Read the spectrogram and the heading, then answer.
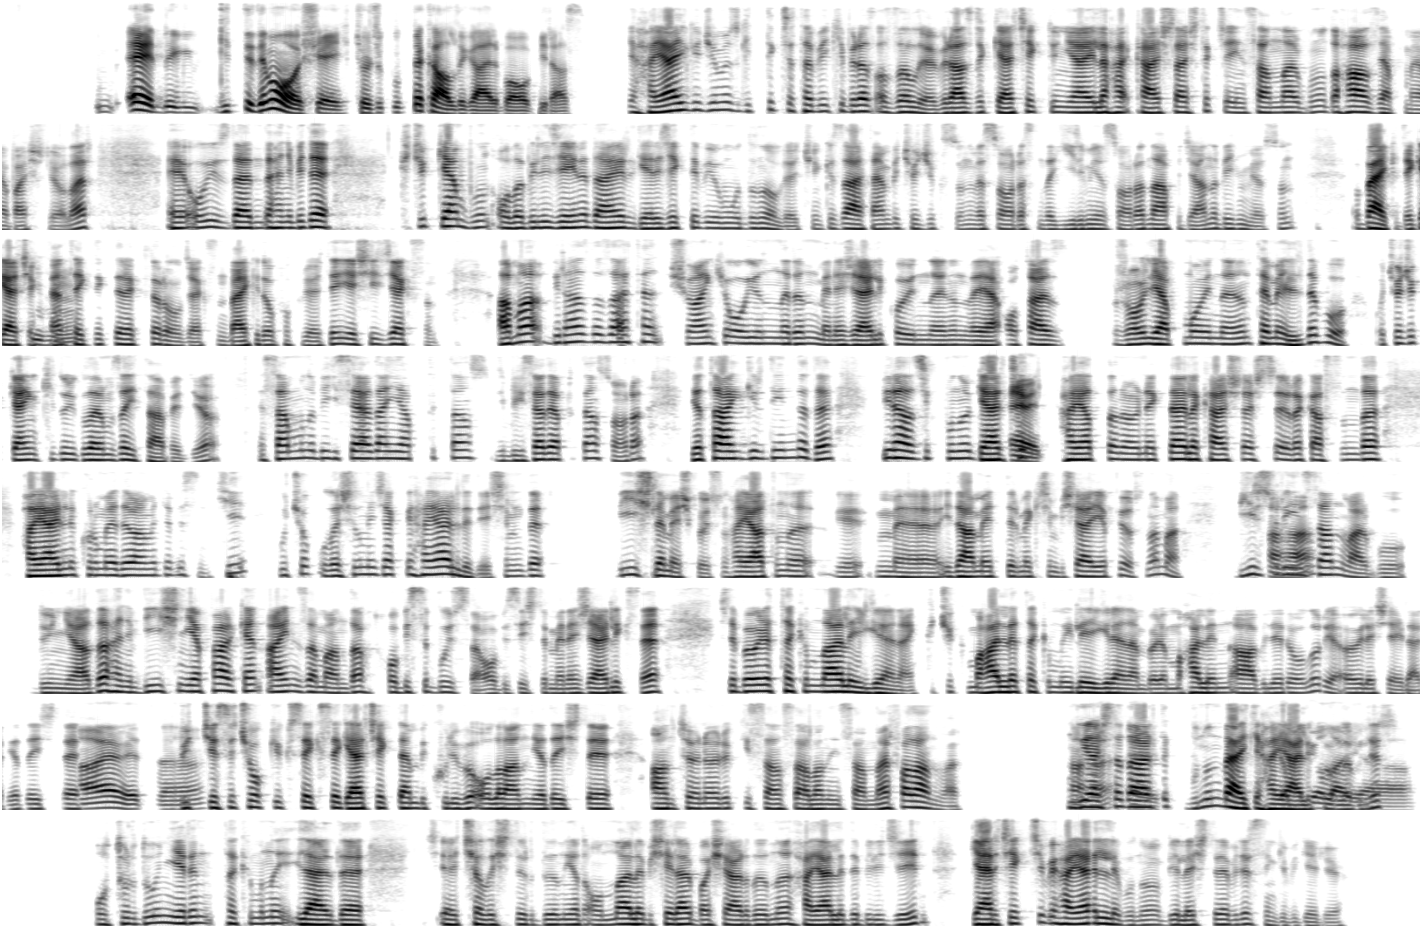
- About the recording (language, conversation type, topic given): Turkish, advice, Akşamları ekran kullanımı nedeniyle uykuya dalmakta zorlanıyorsanız ne yapabilirsiniz?
- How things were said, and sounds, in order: other noise; other background noise; tapping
